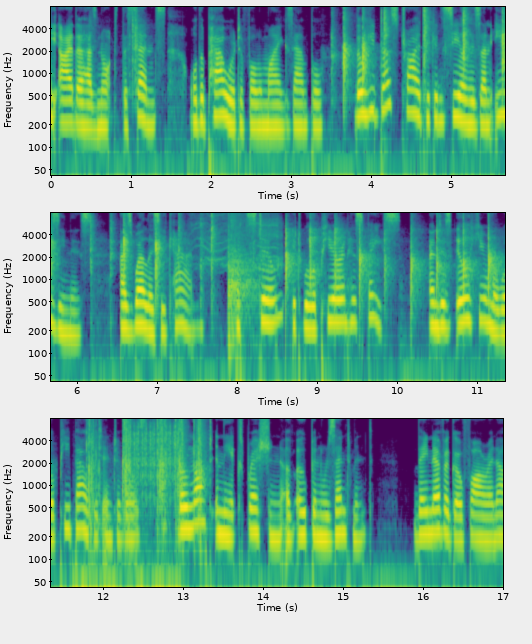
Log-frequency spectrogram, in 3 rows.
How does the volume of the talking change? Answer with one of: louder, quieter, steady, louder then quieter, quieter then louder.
steady.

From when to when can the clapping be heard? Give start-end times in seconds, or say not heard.
3.5-13.3.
